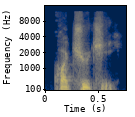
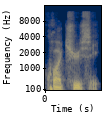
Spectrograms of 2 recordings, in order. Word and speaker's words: Quattrucci: Cine-Maniacs, my brother, Ralph Quattrucci. That's how he pronounces it. That's not how I pronounce it. I pronounce it Quattrucci.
